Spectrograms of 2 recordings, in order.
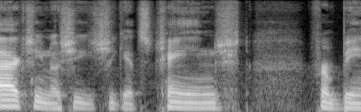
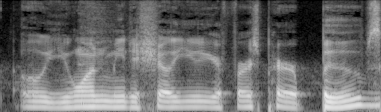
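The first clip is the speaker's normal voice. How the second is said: put-on voice sounding twenty-two years old. Retelling how Becky talks to Tucker: imitating Becky's tone. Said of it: "kinda, like, tone".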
